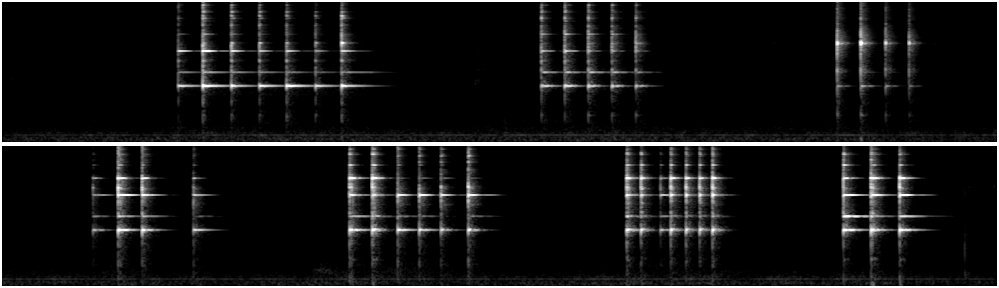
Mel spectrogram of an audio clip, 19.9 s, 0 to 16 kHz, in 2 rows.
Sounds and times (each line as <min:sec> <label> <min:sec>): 0:01.8 tapped on an empty glass with a pen 0:03.9
0:05.4 tapped on an empty glass with a pen 0:06.7
0:08.4 tapped on an empty glass with a pen 0:09.3
0:10.9 tapped on an empty glass with a pen 0:12.3
0:13.5 tapped on an empty glass with a pen 0:15.0
0:16.2 tapped on an empty glass with a pen 0:17.4
0:18.4 tapped on an empty glass with a pen 0:19.9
